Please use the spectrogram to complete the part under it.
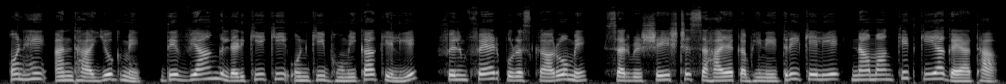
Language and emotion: Hindi, neutral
